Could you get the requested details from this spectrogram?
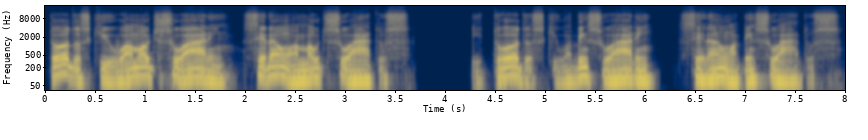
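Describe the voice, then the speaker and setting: Isaac, voiced by a man reading scripture, an aging father speaking blessings with grave, solemn weight. The voice sits low and moves slowly, recorded dry and close. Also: no echo. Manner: solemn, measured.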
